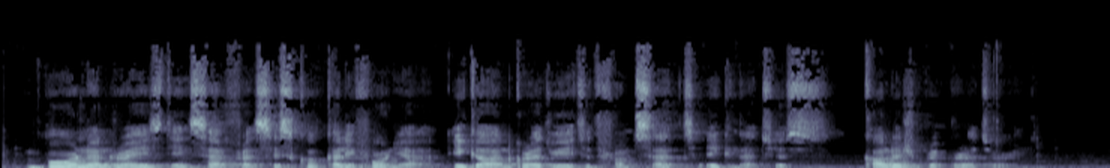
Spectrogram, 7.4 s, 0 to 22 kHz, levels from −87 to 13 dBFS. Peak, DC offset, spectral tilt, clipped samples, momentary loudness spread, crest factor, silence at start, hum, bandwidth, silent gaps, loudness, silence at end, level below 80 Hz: -2 dBFS; under 0.1%; -4.5 dB/octave; under 0.1%; 13 LU; 20 dB; 0.2 s; none; 16.5 kHz; none; -22 LUFS; 0.55 s; -52 dBFS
